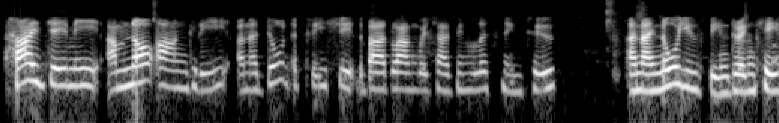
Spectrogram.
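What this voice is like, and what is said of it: Scottish accent. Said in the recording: “Ma'am, your accent is absolutely adorable ... I think the Scottish accent is one of the most loveliest ... I just love the Scottish accent.”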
